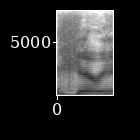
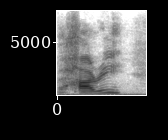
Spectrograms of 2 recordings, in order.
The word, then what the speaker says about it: hairy: Very good Um and the last one here is hair Okay Strong hairy arms instead of har hairy hairy hairy arms Mhm Good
